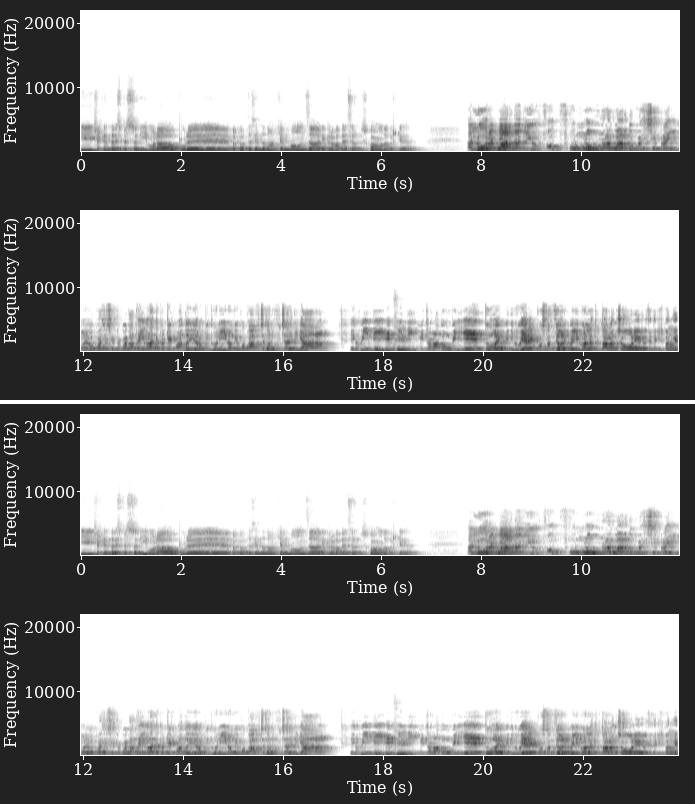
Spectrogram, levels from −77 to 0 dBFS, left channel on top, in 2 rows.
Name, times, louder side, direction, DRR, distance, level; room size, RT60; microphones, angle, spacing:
voice 1, 0.0-6.6 8.0-8.1 8.6-8.7 14.6-14.7 17.7-18.5 23.7-23.9, left 1 dB, 10° left, -4 dB, 2.9 m, -30 dB
voice 2, 7.7-9.5 9.8-16.8 17.3-18.6 18.9-23.9, left 2 dB, 45° left, 3 dB, 5.4 m, -29 dB
17.0 x 11.5 x 6.3 m, 0.65 s
head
